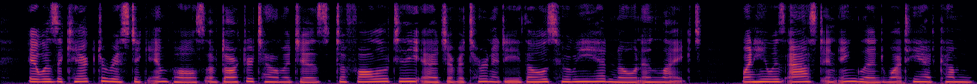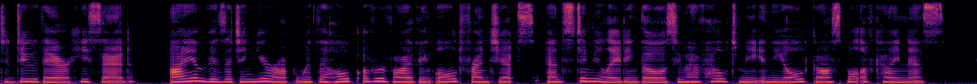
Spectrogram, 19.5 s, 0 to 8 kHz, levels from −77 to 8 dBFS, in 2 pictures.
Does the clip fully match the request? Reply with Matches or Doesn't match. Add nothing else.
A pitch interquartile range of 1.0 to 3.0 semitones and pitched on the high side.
Matches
